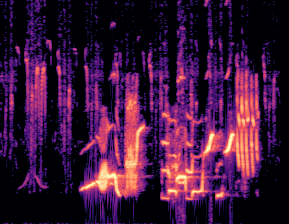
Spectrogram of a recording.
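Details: Blackbird singing outdoors: soft faint notes at first, then loud flowing whistled phrases mixing mellow fluting with rapid jumpy notes and a closing buzzy, high twittery flourish.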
